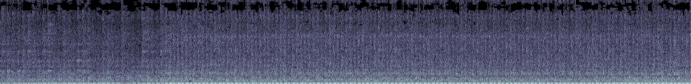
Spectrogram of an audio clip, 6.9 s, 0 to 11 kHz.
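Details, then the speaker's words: 1944 Allis Chalmers B tractor, back running after sitting many years, idling while warming up after fresh engine oil was added; deep, steady low chug about three beats a second with no knocking, a healthy idle. "so let's start this thing up um let it warm up let the oil get good and circulated and then we'll check the levels again and move on from there"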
